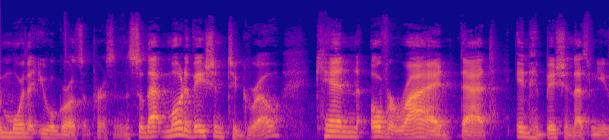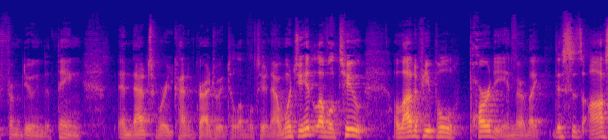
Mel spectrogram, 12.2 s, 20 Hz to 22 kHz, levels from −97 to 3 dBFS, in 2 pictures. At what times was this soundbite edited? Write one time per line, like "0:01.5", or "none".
0:05.9
0:07.8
